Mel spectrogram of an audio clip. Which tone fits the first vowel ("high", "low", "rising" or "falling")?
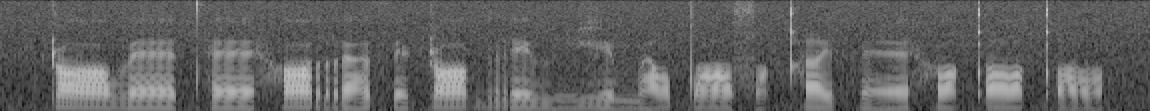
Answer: falling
